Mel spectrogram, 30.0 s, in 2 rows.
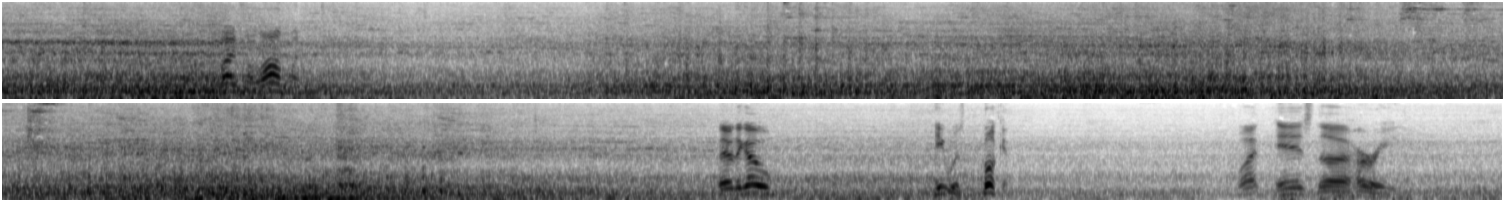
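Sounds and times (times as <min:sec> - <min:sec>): freight train wheels clattering: 0:00.0 - 0:22.0.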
